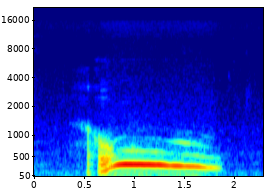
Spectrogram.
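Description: A small Chihuahua-Dachshund mix gives a brief, steady howl that starts with a yelp and slowly sinks.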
